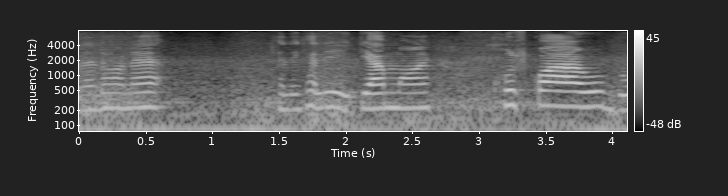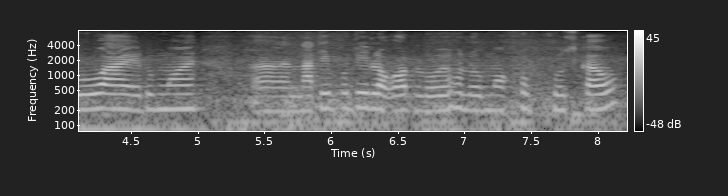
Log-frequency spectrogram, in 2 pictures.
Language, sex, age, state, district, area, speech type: Assamese, female, 60+, Assam, Dhemaji, rural, spontaneous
